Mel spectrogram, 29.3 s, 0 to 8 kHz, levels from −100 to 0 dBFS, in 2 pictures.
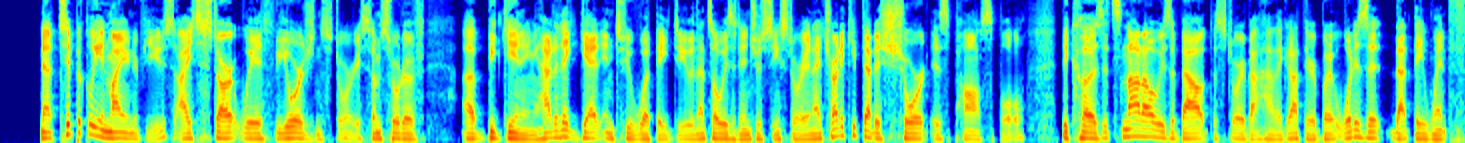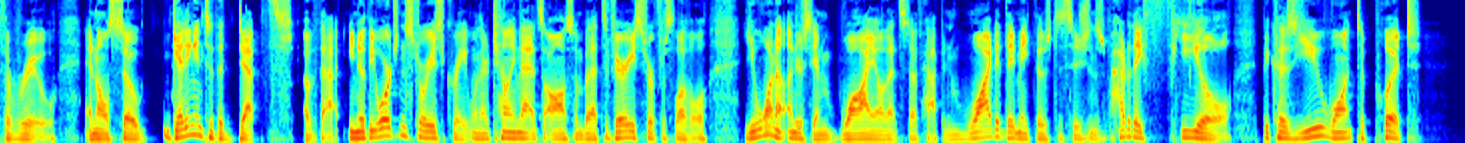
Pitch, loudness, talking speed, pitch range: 110 Hz, -24 LUFS, 225 wpm, 100-125 Hz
